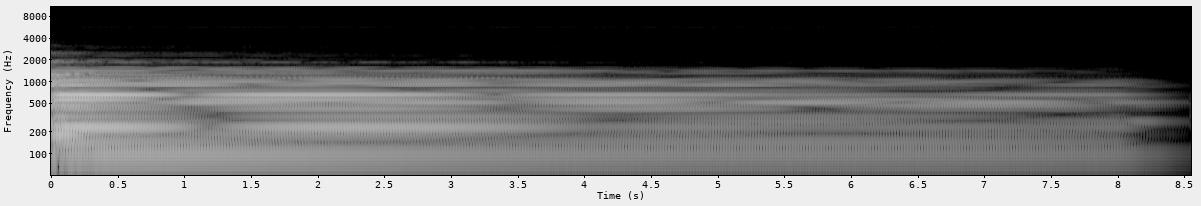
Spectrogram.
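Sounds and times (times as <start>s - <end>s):
grand piano note F sharp 1 played softly: 0.0s - 6.9s.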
